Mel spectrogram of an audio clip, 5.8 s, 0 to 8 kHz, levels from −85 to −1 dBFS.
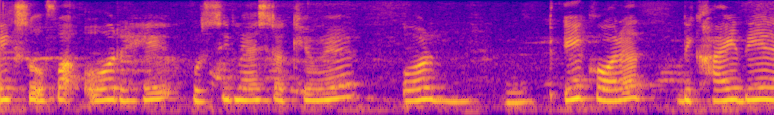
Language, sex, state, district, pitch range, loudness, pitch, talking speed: Hindi, female, Uttar Pradesh, Lucknow, 260-285 Hz, -15 LUFS, 275 Hz, 135 wpm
